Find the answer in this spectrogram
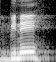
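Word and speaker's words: Binet: मैंने बताया अल्फ्रेड बिने बिनेय साहब थे बिनेट है वो टी साइलेंट है बिने है ठीक है चार्ल्स स्पियरमन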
